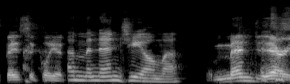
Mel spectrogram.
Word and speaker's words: meningioma: Yeah, it's and I don't ever pronounce it right. Megioma. It's basically a meningioma.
